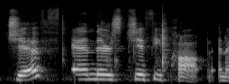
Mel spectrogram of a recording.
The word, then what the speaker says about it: Jif: They said that there was never Jiffy.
